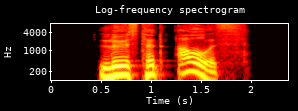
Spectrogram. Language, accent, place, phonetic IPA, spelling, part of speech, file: German, Germany, Berlin, [ˌløːstət ˈaʊ̯s], löstet aus, verb, De-löstet aus.ogg
- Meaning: inflection of auslösen: 1. second-person plural preterite 2. second-person plural subjunctive II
